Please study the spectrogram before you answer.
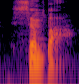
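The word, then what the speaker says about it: senpai: Asuka then says all you had to do was apologize and acknowledge her as your senpa.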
